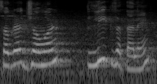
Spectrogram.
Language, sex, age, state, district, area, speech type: Goan Konkani, female, 30-45, Goa, Bardez, urban, spontaneous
